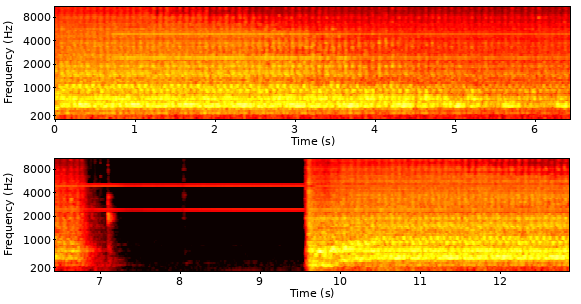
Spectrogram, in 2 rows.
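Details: 1989 Ford F150, 61,000 miles, sat over 20 years: steady cranking about three turns a second, pause, more cranking, no catch. Cranks but won't start; owner suspects old fuel, considers starting fluid.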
